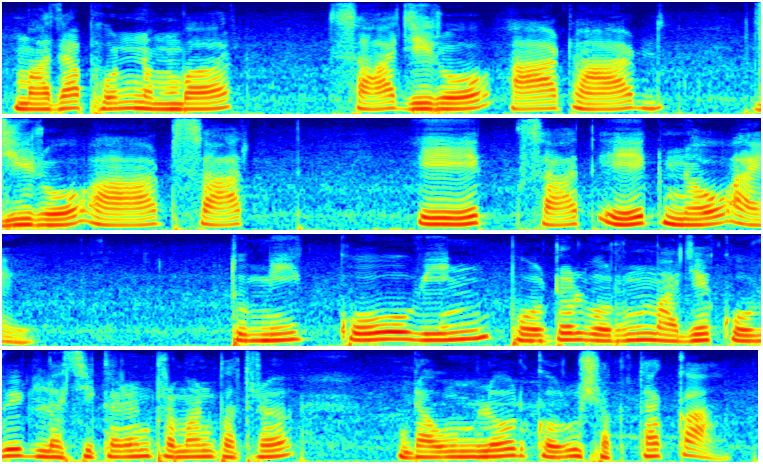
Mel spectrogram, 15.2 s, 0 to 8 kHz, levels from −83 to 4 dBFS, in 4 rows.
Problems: constant background noise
